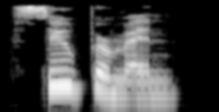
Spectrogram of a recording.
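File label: "supermen", English, British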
